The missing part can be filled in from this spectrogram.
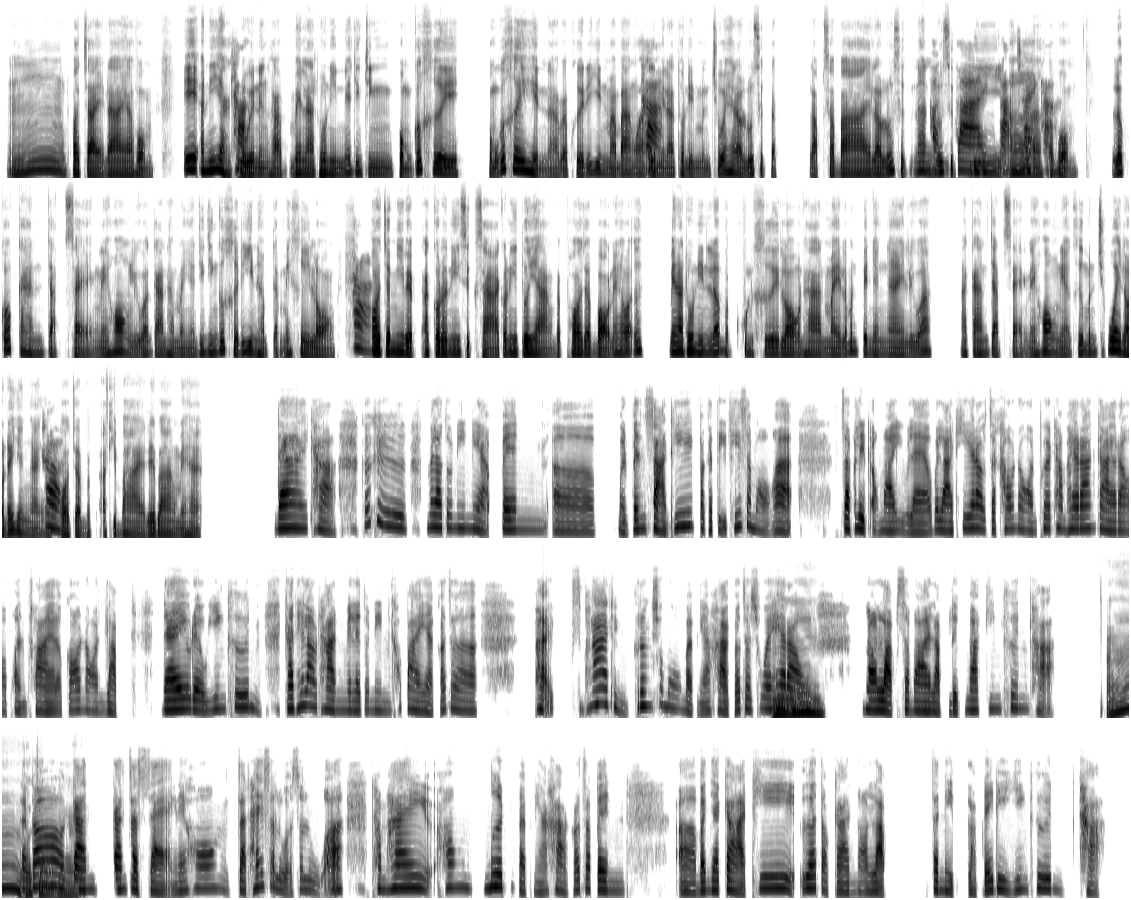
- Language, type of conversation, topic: Thai, advice, ทำไมฉันถึงนอนไม่หลับก่อนมีงานสำคัญ?
- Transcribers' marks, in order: tapping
